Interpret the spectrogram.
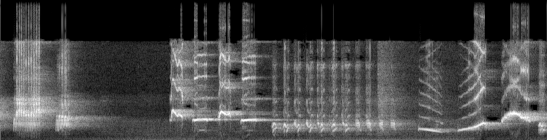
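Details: Orange-headed thrush giving 'Raja Teler' song: rough squeaks, clear high whistles, then a fast even trill of repeated notes ending in rising and falling slurred whistles.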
